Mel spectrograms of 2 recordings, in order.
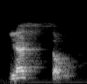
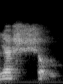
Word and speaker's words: يسر: Walaili idza yassar. Bukan yasyur. Kalau shin dia jadi action.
